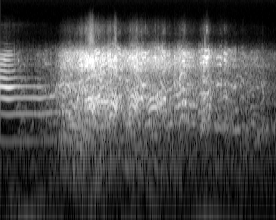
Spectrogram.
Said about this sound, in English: Well, I had to keep them over here in a separate cage, away from the white mice. They were pretty upset. Cats do that to mice, as a rule. Well, here they are. Meow. Meow.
